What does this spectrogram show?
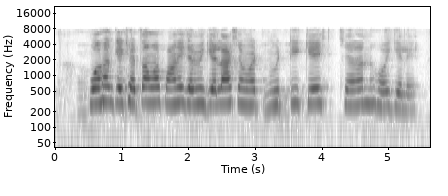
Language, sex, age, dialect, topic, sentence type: Maithili, female, 18-24, Angika, agriculture, statement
